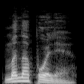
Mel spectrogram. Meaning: 1. monopoly (various senses) 2. exclusive domain 3. a government liquor store
- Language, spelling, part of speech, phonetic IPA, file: Russian, монополия, noun, [mənɐˈpolʲɪjə], Ru-монополия.ogg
